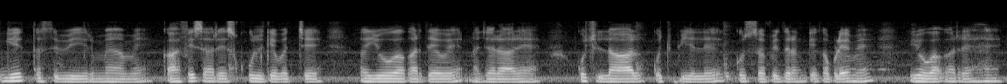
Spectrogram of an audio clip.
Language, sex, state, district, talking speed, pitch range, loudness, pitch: Hindi, male, Uttar Pradesh, Lalitpur, 180 wpm, 130-140 Hz, -16 LUFS, 135 Hz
